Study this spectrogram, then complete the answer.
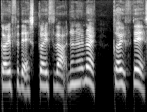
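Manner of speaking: mock-enthusiastic eager tone. Retelling how a helper advised them on benefits, imitating her enthusiastic encouragement. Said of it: "she was so enthusiastic".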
